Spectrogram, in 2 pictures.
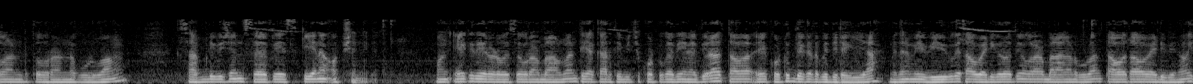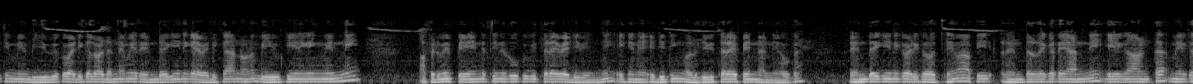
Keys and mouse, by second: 0.1-4.7 drag.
